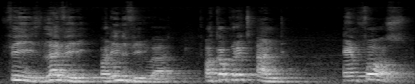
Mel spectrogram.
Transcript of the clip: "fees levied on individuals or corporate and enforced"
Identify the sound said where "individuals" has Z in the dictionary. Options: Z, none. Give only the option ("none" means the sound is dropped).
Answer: none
